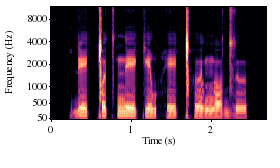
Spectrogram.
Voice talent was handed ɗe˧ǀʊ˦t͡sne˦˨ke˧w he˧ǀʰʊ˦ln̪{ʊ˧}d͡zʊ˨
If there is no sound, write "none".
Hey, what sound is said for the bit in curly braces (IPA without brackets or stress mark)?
ɔ˧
